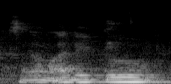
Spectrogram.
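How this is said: It is said softly and humbly. It greets a respected teacher. "bungkuk-bungkuk halus"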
